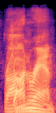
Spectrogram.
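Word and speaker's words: Jon Rahm: What about, I don't know how to say his last name, John Rahm? – John Rahm.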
